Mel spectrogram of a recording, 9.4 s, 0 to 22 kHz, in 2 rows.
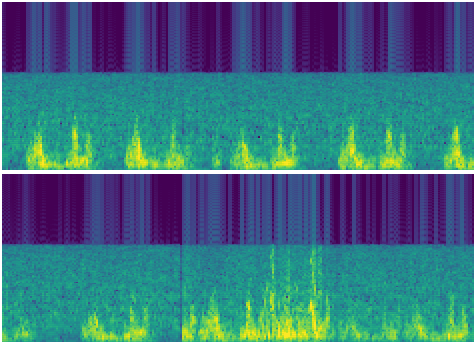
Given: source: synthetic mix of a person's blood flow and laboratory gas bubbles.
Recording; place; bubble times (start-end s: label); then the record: Doppler ultrasound of blood flow; precordium
7.30-8.05 s: bubbles
From the record:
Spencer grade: 2 (many but less than half of the cardiac periods contain bubble signals, singularly or in groups); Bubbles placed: only in the low amplitude regions of the cardiac cycle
